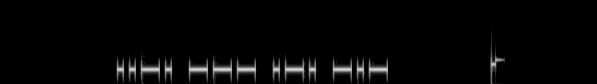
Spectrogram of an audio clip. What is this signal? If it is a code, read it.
Morse code, heard as a keyed tone, about 20 wpm, 700 Hz. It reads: FORK
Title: Build A Word - 2 Letters At A Time - 4-Letter Words - 20wpm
